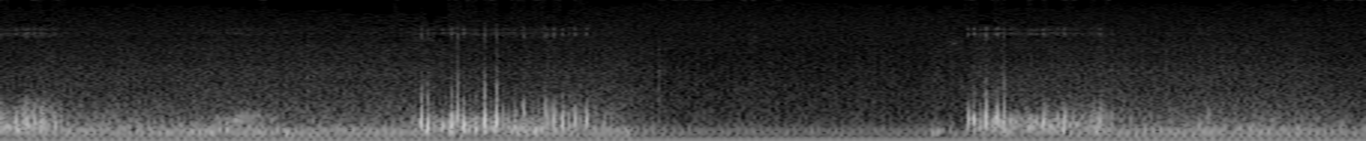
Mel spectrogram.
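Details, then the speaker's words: Fine crackles: soft, high-pitched, brief, intermittent non-musical popping clicks in bursts over a steady background hum; an adventitious, discontinuous breath sound. "fine crackles are soft high-pitched and very"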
